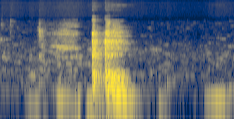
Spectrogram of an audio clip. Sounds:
Throat clearing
